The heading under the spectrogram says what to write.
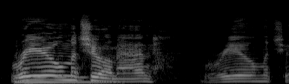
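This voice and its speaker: Using a put-on, whiny character voice, a man speaks at a medium pitch. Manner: shouting.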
